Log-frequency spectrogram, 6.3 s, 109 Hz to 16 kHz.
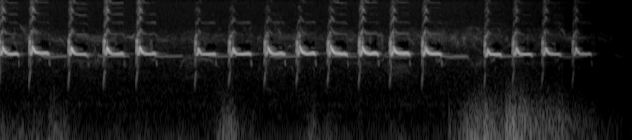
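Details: Common Redshank (Tringa totanus) calling at Ochsenmoor, Hüde, at 07:10 on 27 May 2018, recorded with a Panasonic Lumix GH5: a rapid run of clear, down-slurred piping notes, about three per second, briefly pausing near the end, over low rumbling background noise.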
